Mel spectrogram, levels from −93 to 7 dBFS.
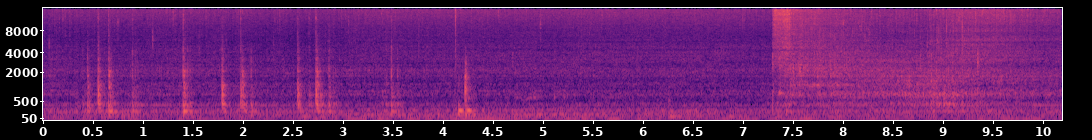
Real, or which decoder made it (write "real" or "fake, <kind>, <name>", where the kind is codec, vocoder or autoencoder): real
